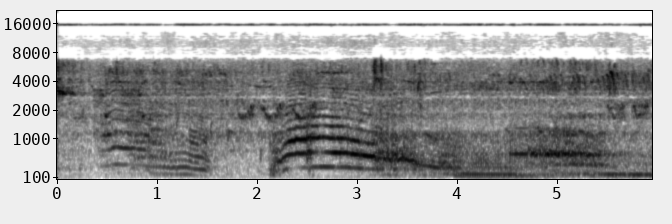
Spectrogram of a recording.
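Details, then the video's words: Elephant trumpeting loudly: a rich, harmonic, downward-bending blare, a brief break, then a longer sustained call that swells and slides down before trailing into lower, buzzy groaning tones. "TIẾNG VOI RỐNG ĐÁNG YÊU"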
